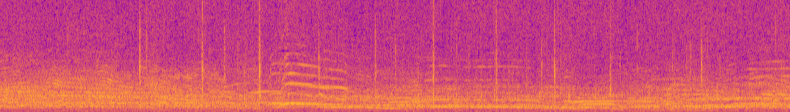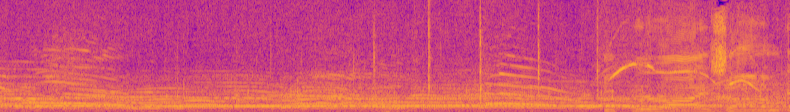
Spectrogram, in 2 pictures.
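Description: Men laugh and yell with excitement up close.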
